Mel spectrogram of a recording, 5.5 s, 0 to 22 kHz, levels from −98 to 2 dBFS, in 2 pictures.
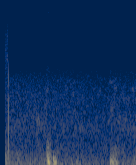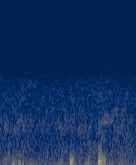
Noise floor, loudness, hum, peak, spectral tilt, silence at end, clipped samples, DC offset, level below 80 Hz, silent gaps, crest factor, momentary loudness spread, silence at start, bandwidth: -68 dBFS; -44 LUFS; none; -22 dBFS; -9.5 dB/octave; 0.25 s; under 0.1%; under 0.1%; -52 dBFS; none; 24 dB; 26 LU; 0.1 s; 4 kHz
